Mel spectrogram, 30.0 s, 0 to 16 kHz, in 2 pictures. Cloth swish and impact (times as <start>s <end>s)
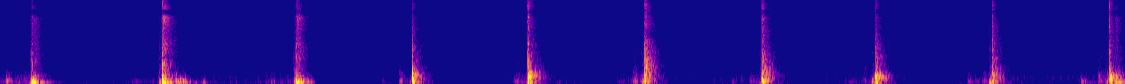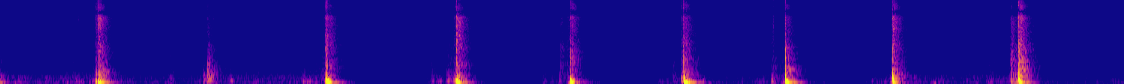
2.0s 2.8s, 3.5s 4.2s, 6.8s 7.3s, 11.3s 12.0s, 12.9s 13.6s, 14.4s 16.6s, 17.2s 19.6s, 26.8s 28.9s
